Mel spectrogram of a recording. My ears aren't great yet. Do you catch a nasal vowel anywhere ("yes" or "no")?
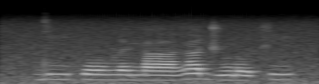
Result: yes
